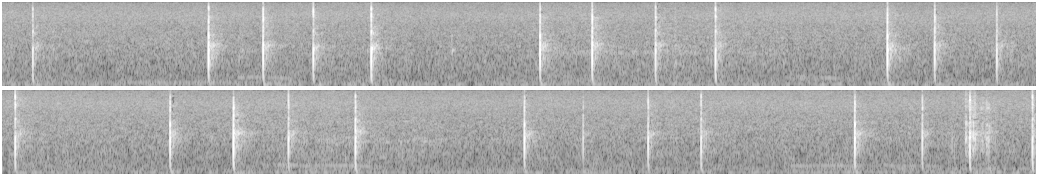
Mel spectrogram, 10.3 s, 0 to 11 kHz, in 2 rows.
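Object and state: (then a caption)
Plastic lip balm jar tapped with nails. Short nails tap and scratch the stickered bottom of a small round plastic lip butter jar with a green plastic lid, held on its side. About 25 quiet, sharp, bright clicks land at uneven intervals over ten seconds, with faint soft scratching between them. A low steady hum sits underneath.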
